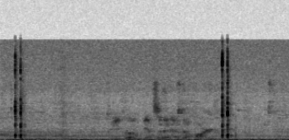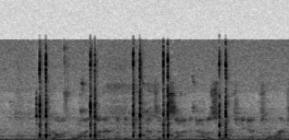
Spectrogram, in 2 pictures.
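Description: Scattered key clicks on a computer keyboard, a handful of separate sharp taps at irregular moments over a low steady hum.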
